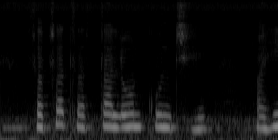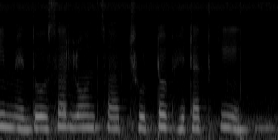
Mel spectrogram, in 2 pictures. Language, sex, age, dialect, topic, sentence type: Maithili, female, 25-30, Southern/Standard, banking, question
